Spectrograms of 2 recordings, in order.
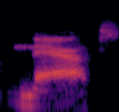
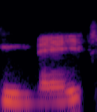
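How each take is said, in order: First: The vowel is a short A sound. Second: The vowel is a long A sound. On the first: The speaker calls it wrong. "and not nat" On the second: The speaker calls it right. "we know that it's nate"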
